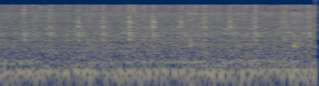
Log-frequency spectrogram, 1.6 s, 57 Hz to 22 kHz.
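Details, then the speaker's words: 2017 RS 125 carbureted single-cylinder motorcycle at idle; rapid busy clatter over the low thump, ticking from the top end, cause not yet pinned down. "So nakikinig ninyo is meron talaga siyang lagitik na hindi ko alam kung anong sir"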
